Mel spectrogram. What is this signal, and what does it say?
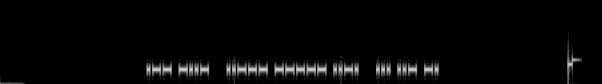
Morse code, heard as a keyed tone, about 41 wpm, 700 Hz. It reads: WX 20F SUN
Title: Practice QSO - Exchange 2 - Info - 45wpm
